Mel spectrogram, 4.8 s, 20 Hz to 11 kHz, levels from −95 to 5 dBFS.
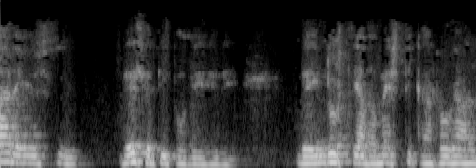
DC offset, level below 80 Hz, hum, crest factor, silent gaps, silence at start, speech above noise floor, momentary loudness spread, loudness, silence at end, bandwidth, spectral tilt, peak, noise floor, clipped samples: under 0.1%; -62 dBFS; none; 16 dB; none; 0 s; 32 dB; 12 LU; -24 LUFS; 0 s; 6.6 kHz; -9.5 dB/octave; -6 dBFS; -55 dBFS; under 0.1%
